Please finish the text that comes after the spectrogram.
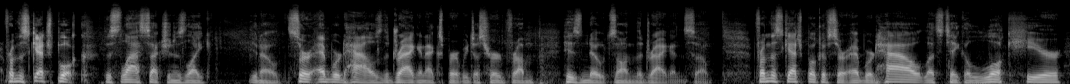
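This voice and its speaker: A man doing a dramatic, deliberate audiobook reading, mixed with casual, chatty asides to his listeners. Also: deep voice, animated, a bit bright. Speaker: reader and presenter of a book reading channel.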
